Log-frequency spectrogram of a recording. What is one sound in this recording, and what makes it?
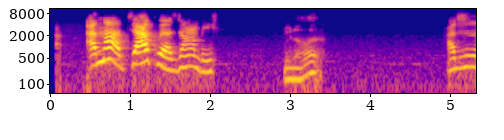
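A young boy talks excitedly close to the microphone.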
